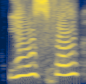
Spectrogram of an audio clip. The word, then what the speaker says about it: useful: See a unicorn, uniform, useful. All these words, it has a YU sound.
